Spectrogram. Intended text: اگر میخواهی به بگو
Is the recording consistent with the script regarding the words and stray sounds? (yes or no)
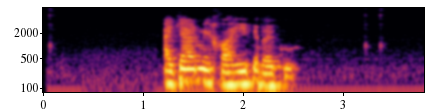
yes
